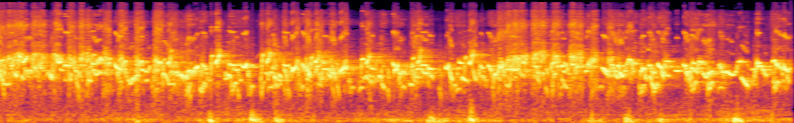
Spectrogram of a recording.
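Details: Sooty-headed bulbul in rapid, long continuous ngeropel song, used to spur other bulbuls to sing: dense bubbly chattering warble without pause, overlapping quick notes, with faint low thumps beneath.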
